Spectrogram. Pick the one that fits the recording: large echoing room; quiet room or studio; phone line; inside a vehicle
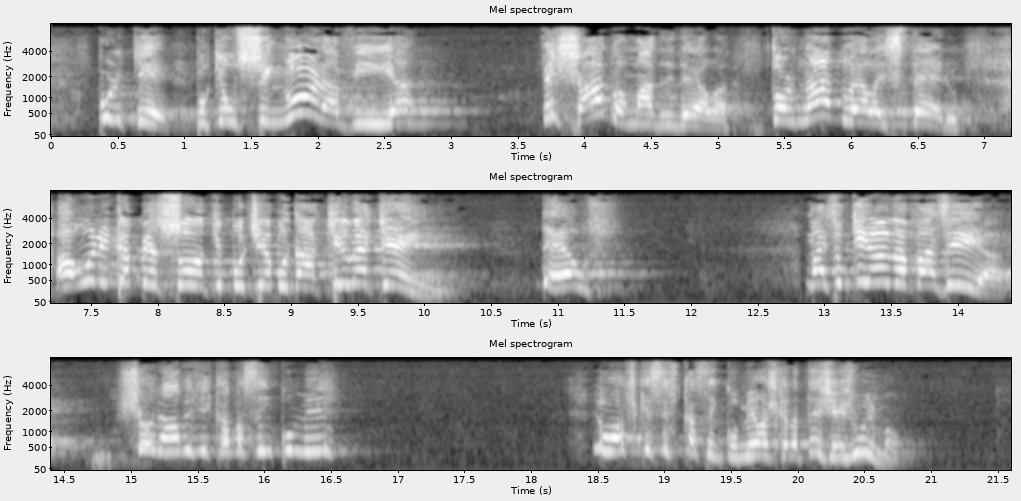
large echoing room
